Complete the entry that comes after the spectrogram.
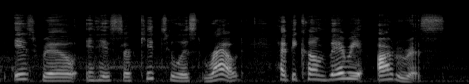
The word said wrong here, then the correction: arduous: Okay, the word I pronounced it arduous is actually arduous, spelled A-R-D-U-O-U-S.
